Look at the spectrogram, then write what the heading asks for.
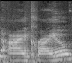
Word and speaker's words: iCryo: here we are we are at Lake Jackson I cryo am I saying it right yes okay correct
